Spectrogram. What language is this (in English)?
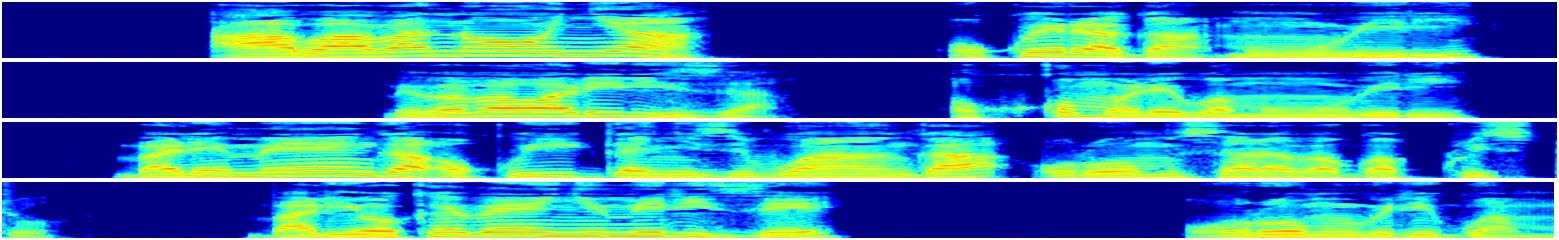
Ganda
